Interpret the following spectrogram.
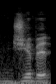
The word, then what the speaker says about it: gibbet: Back into the gibbet I go. Or gibbet, I suppose, if you prefer. I've always done the hard G.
